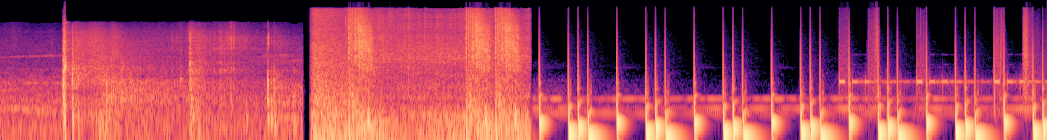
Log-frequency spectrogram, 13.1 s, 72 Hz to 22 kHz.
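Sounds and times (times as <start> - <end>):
air rifle shots: 0.8 - 1.6, 4.3 - 4.9, 5.8 - 6.7.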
